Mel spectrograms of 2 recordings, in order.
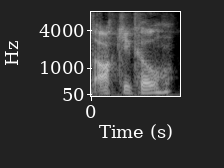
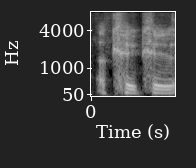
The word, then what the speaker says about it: Akiko: for a company called akiko and well done irena on the pronunciation earlier we often get a cuckoo and all sorts of uh funny derivations of that um so we're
